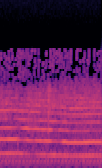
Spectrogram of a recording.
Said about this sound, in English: Look at that car coming up here. Looks like a cop in it.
